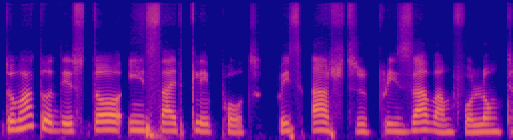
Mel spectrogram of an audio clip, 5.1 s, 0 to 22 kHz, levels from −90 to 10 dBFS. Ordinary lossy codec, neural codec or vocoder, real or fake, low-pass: none; autoencoder, 48 kHz, 32 numbers a frame, DAC-VAE, trained on Japanese speech; fake; none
